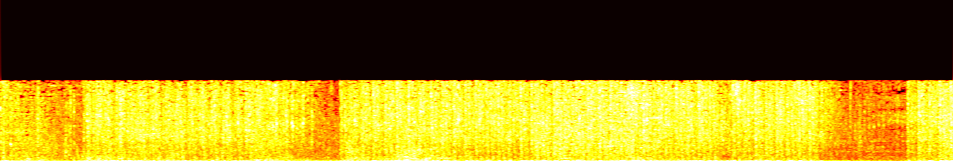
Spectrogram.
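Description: A heavy gun fires rapid bursts.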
